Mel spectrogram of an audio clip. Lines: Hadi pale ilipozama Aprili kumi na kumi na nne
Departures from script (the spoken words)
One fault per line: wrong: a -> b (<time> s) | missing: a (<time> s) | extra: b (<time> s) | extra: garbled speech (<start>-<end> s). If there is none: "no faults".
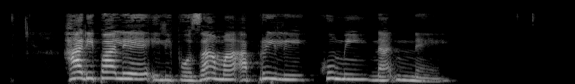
missing: kumi na (3.9 s)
